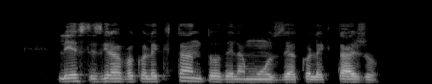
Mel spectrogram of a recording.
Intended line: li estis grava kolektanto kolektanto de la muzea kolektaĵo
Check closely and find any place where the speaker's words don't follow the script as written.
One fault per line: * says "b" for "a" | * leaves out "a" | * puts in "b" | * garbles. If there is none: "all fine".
* leaves out "kolektanto"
